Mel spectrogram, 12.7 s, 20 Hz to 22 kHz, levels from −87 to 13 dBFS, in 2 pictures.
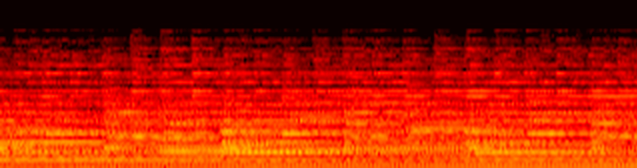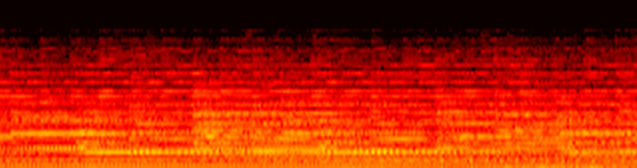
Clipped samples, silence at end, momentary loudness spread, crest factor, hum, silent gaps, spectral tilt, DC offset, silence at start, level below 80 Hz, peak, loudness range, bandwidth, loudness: under 0.1%; 0 s; 4 LU; 14 dB; none; none; -6.5 dB/octave; under 0.1%; 0 s; -42 dBFS; -12 dBFS; 3 LU; 11 kHz; -26 LUFS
